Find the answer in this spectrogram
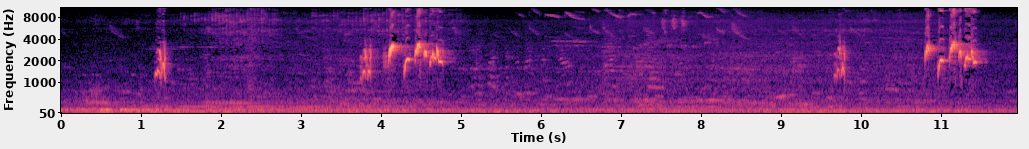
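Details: A red-whiskered bulbul being trained to sing for contests gives brief clear whistled phrases, a single note followed by a fuller run of four or five slurred notes, twice, with a faint low hum behind.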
